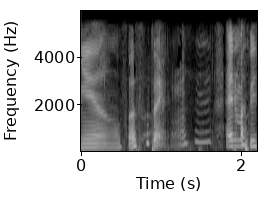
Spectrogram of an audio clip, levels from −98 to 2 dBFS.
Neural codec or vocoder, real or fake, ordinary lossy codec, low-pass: none; real; AAC, 32 kbps; 5.4 kHz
